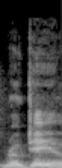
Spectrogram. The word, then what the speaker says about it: Rodeo: It's pronounced Rodeo because he wrote it when he was in France.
